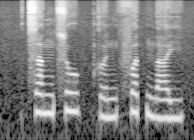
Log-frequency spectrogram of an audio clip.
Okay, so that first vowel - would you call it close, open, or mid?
open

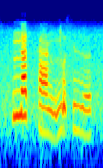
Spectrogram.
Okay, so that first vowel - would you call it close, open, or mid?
open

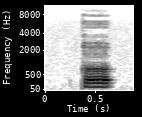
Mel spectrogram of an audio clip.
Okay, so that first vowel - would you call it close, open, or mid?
close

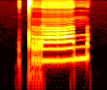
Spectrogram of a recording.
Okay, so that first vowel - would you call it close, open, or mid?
open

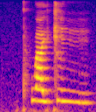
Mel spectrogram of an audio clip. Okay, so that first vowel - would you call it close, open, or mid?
open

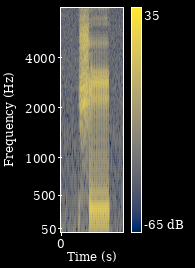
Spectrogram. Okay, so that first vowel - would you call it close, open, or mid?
close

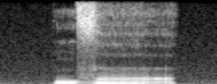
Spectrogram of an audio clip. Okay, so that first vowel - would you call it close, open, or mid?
mid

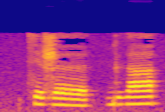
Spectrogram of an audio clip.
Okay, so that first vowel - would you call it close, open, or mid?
mid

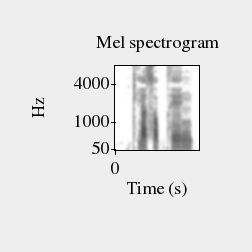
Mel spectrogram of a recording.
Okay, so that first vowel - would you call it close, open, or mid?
open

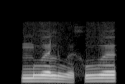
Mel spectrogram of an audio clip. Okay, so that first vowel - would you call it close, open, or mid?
close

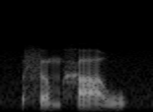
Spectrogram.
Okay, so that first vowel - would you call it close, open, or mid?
mid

